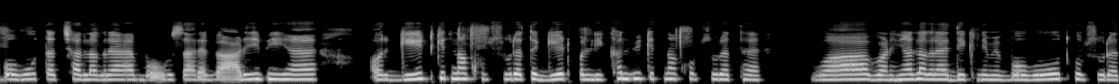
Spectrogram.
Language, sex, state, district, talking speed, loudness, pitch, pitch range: Hindi, female, Chhattisgarh, Korba, 170 wpm, -16 LUFS, 230 Hz, 220-245 Hz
